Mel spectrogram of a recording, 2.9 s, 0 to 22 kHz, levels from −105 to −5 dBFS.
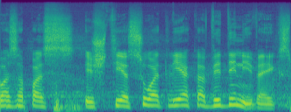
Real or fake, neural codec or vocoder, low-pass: fake; vocoder, 44.1 kHz, 128 mel bands every 256 samples, BigVGAN v2; 19.8 kHz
